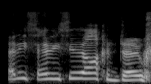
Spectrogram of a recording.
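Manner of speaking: high, eager begging; pleading voice. Retold or imitated. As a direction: ask hopefully for any part. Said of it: "knock on your door and just like".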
